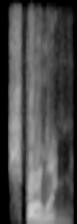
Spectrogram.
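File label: "sparling", American English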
